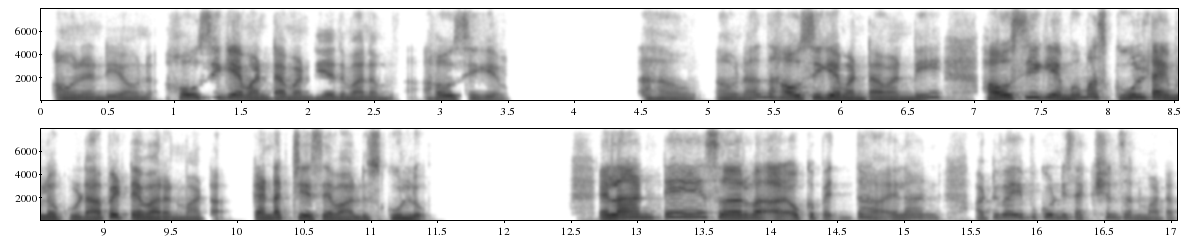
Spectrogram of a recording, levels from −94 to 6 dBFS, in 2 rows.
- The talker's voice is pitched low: No, high, 230 Hz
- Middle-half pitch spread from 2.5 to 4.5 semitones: No, average, 5.2 semitones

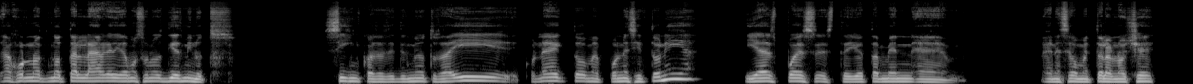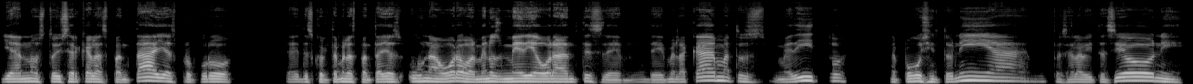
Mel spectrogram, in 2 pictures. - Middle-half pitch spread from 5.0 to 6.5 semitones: No, average, 3.4 semitones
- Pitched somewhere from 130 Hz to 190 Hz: Yes, low, 135 Hz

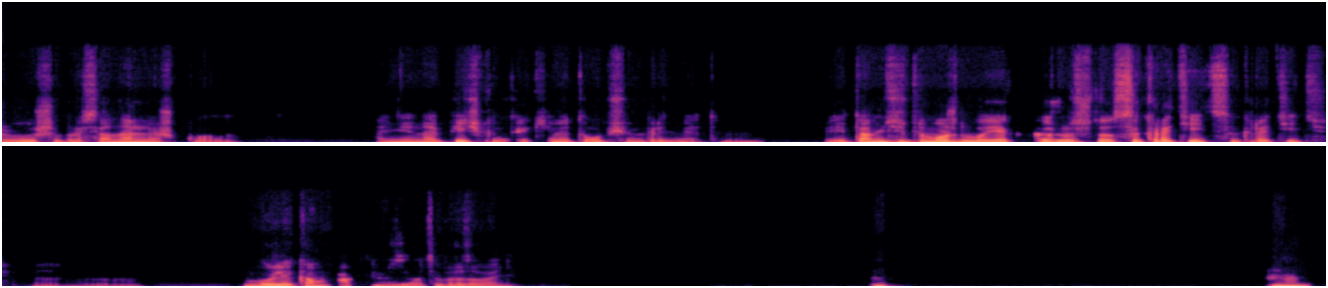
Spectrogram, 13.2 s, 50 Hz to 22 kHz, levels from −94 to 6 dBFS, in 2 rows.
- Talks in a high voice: No, low, 115 Hz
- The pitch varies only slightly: No, average, 5.3 semitones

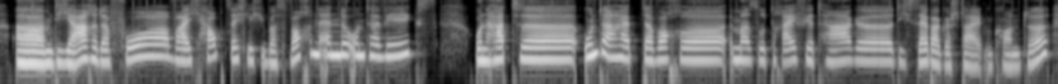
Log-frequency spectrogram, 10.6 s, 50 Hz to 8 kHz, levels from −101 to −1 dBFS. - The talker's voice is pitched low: No, high, 220 Hz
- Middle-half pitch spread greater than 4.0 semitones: No, average, 3.3 semitones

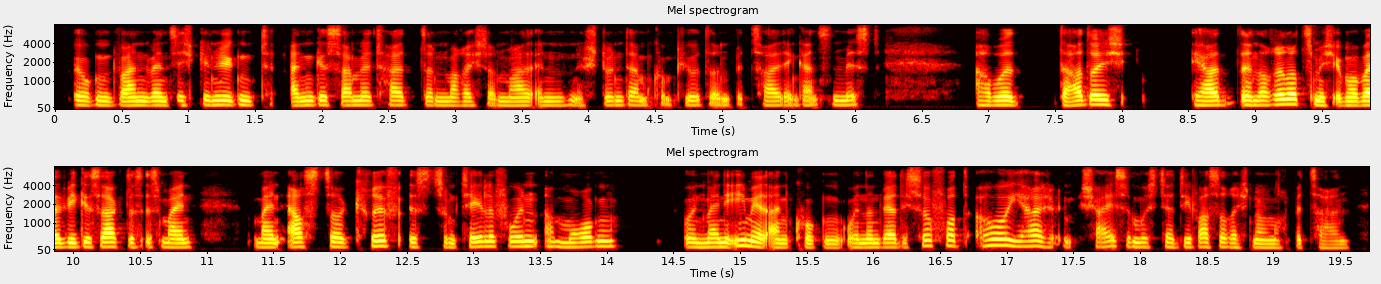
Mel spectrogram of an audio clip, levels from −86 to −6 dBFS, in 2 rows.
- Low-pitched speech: No, medium, 155 Hz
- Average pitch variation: No, narrow, 1.9 semitones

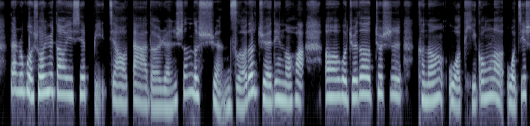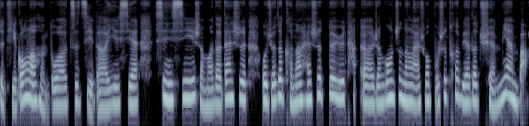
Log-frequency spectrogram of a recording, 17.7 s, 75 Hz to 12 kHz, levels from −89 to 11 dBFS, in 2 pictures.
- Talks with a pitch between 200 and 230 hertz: Yes, high, 215 Hz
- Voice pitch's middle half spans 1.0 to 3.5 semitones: No, average, 4.5 semitones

